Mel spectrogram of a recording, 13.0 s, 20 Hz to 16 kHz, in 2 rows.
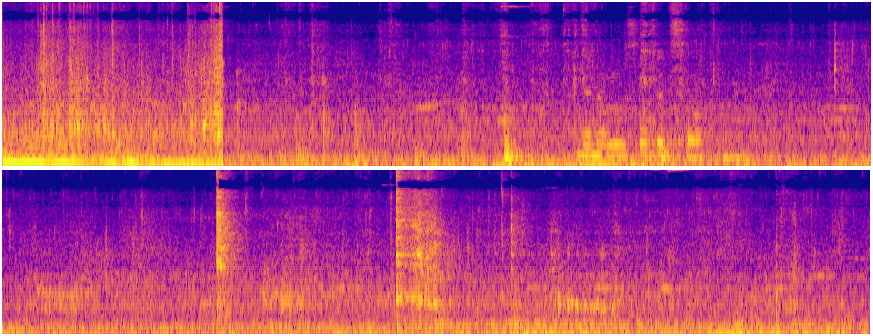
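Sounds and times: spoon stirring thick food: 5.7s - 13.0s.

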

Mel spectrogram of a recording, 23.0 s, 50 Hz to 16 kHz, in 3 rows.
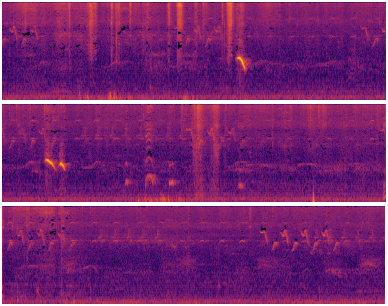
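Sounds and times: puppy yelping: 10.1s - 11.3s
puppy whimpering: 10.1s - 11.4s.

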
